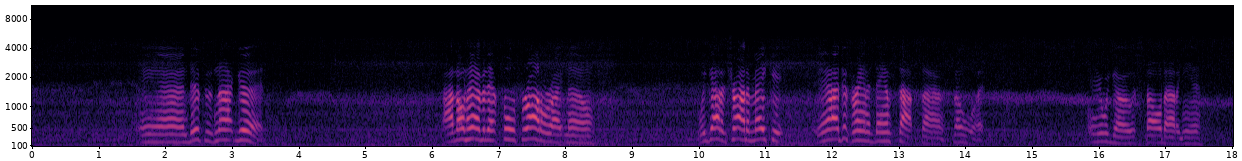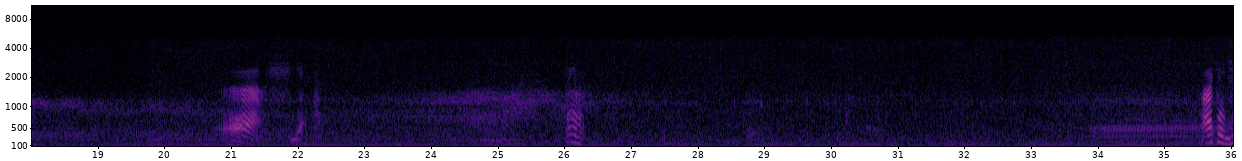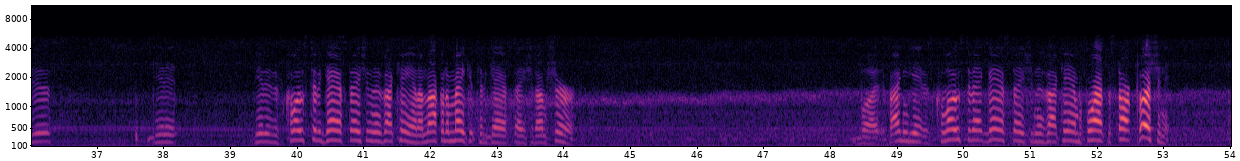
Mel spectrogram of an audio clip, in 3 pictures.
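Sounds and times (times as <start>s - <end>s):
wind and road noise: 0.0s - 20.8s, 22.4s - 54.0s
scooter engine drone: 0.0s - 54.0s.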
